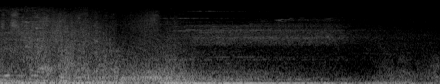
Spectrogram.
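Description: A triumphant victory fanfare swells and rings out.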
